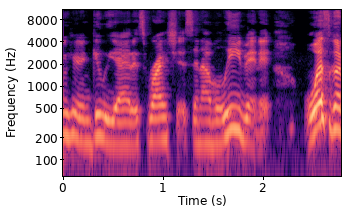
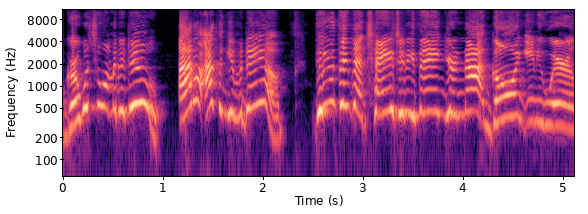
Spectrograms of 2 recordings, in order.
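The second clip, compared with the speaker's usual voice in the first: high, loud, fast, fed up; exasperated outburst; 11 semitones higher, 6 dB louder than usual. Acted. Friend snapping at Daisy, loud and fed up. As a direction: blow up in disbelief.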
